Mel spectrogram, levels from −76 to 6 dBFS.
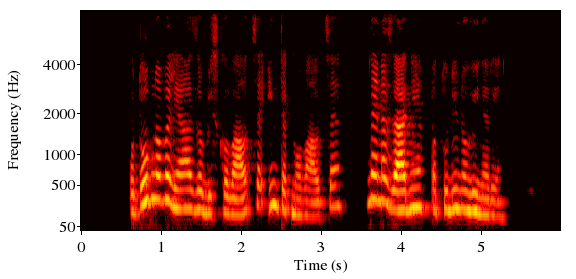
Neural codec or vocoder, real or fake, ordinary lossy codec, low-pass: none; real; none; none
